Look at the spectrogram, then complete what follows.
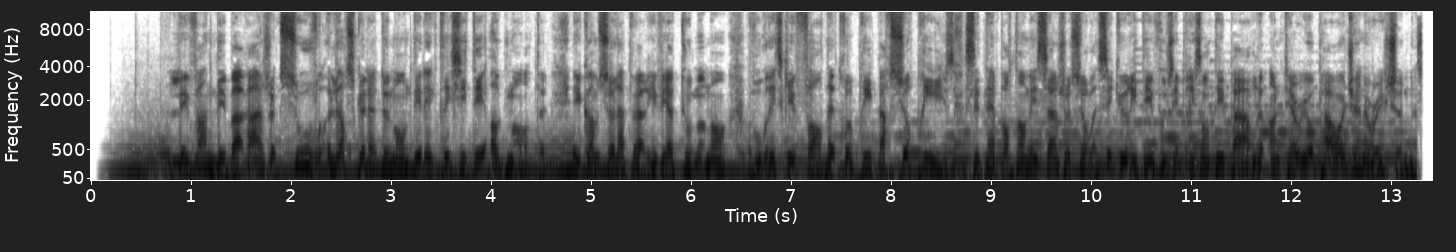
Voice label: FRENCH Canadian Male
